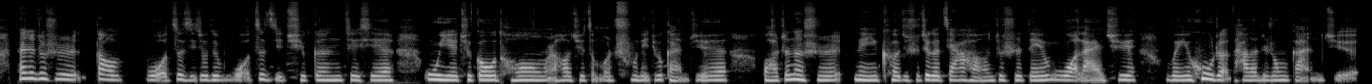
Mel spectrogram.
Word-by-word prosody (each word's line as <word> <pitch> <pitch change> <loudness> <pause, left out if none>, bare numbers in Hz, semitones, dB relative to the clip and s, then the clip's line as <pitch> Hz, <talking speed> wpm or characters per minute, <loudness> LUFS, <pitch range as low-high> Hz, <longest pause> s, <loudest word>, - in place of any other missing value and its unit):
但 270 - +4
是 275 - +5
就 265 +1 +2
是 235 +2 -1
到 215 -4 +1 0.2
我 205 -4 0
自 225 +4 -1
己 190 0 -4
就 205 +1 -1
得 200 0 +2
我 - - -3
自 235 -1 -2
己 195 -3 -5
去 195 +1 -4
跟 195 0 0
这 200 0 -2
些 195 +1 0 0.3
物 225 -2 +6
业 205 -1 +5
去 205 - -1
沟 205 +1 +5
通， 195 0 +1
然 - - -2
后 190 +1 0
去 195 +2 -3
怎 - - -7
么 - - -5
处 205 +2 -3
理， 195 - -1
就 210 - -2
感 190 0 -3
觉， 200 0 -1 0.3
哇 185 -2 +1
真 215 +3 +2
的 225 -1 +6
是， 200 +1 -1
那 210 - +3
一 195 0 +3
刻 200 +1 0
就 190 - -4
是 185 +2 -6
这 215 - +4
个 200 - +5
家 195 0 -1
好 180 -3 -1
像 175 +1 -2
就 200 - -3
是 195 +1 -2
得 190 0 +1
我 205 -2 +2
来 100 +1 0
去 205 - 0 0.3
维 200 0 +2
护 250 +4 +5
着 205 -1 +1
它 190 +2 -2
的 190 - +1
这 195 - -2
种 195 0 0
感 210 +5 -4
觉。 200 - -7
200 Hz, 265 characters per minute, -24 LUFS, 190-210 Hz, 0.3 s, 物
